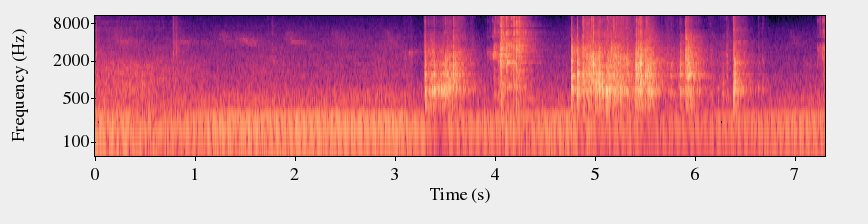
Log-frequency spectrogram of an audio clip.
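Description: Kitchenware being handled: several short clatters and clinks of glass, cup or utensils, starting about halfway through, over a steady low hum.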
